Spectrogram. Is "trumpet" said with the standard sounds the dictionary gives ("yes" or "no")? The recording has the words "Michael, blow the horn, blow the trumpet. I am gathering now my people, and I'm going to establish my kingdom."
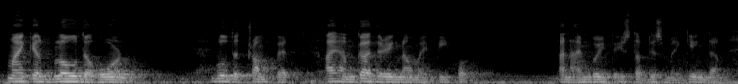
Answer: yes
